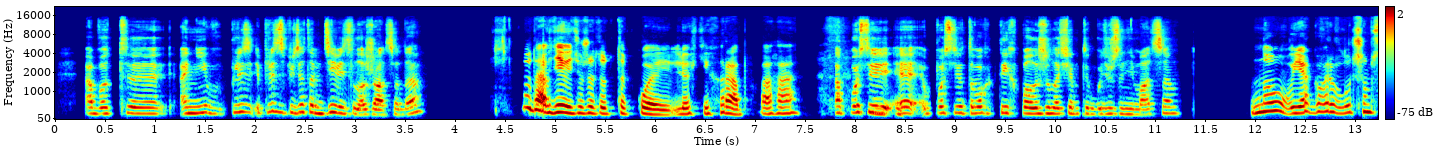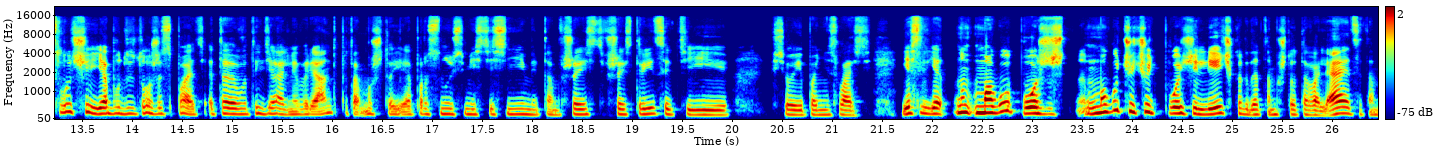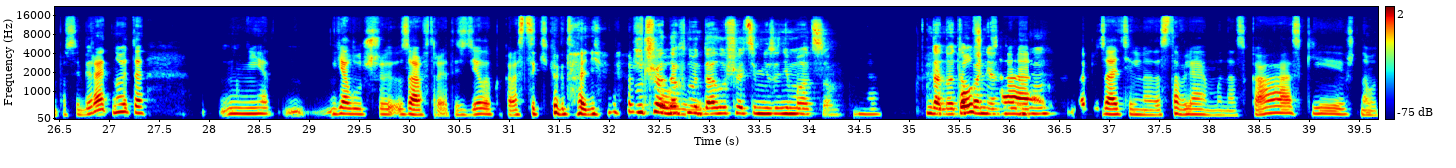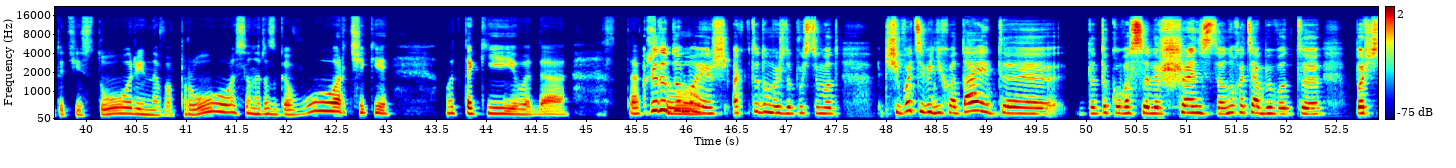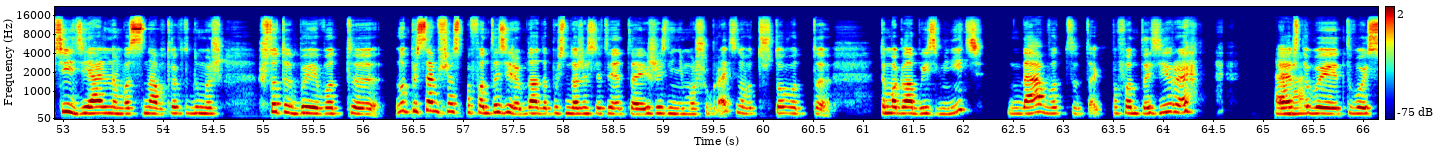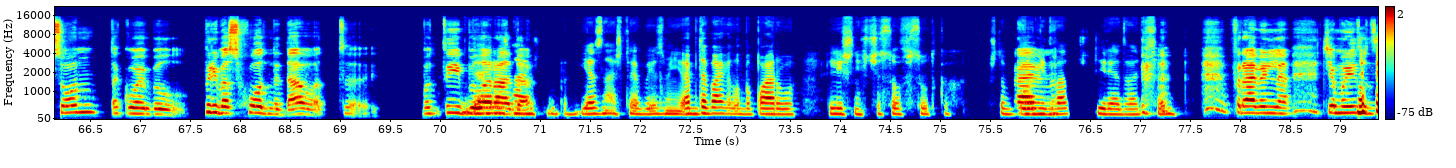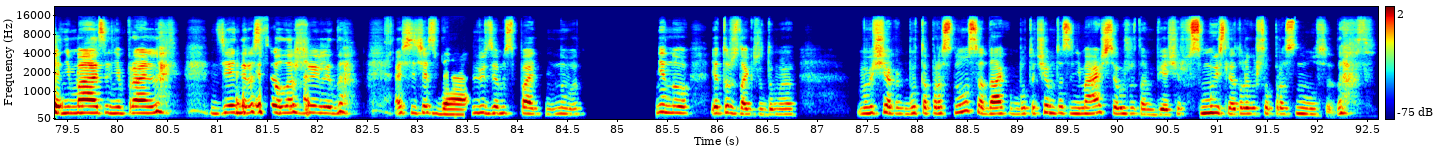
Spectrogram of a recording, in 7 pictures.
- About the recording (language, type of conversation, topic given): Russian, podcast, Какой у тебя подход к хорошему ночному сну?
- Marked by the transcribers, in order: tapping; other noise; laughing while speaking: "как раз таки, когда они в школу уй"; other background noise; chuckle; chuckle; chuckle; chuckle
